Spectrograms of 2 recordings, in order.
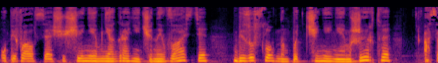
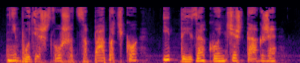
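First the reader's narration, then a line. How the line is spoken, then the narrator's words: Insinuating, gloating whisper. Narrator (Russian): вкрадчиво прошептал палач, наслаждаясь только что пережитым маленьким триумфом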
